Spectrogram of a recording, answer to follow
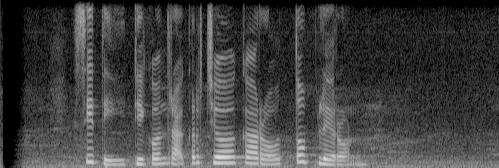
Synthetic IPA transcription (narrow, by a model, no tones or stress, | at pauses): sit̪id̪̥i̤kɔnt̪ɾa̰ʔkərd̥ʒ̥ɔ̤kaɾot̪ob̥leɾɔn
